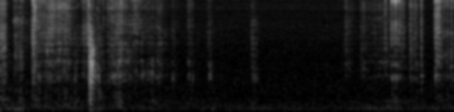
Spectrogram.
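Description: Scissors snip around a scrapbook pocket in a few short, close, crisp cuts with quiet pauses between them, no talking.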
